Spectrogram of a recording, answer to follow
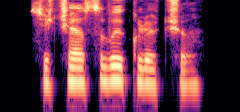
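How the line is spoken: Grumbled. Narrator (Russian): буркнул

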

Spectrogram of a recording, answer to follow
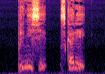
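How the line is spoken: Hoarse rasp. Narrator (Russian): хрипела гостья

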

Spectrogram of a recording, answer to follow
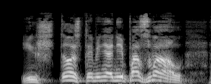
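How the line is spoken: Barked by sergeant. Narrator (Russian): рявкнул старшина

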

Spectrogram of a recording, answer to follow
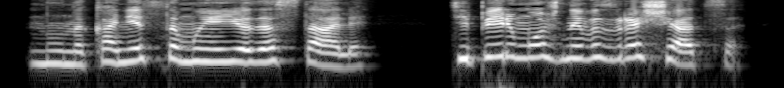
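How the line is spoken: Relieved exhale. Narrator (Russian): С облегчением выдохнул я

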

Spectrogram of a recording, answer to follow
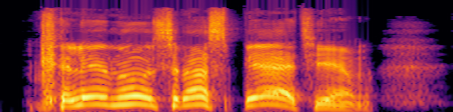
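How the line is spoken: Shout. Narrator (Russian): крикнул

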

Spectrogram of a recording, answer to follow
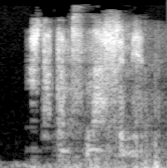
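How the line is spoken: Mumble. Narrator (Russian): пробормотал Катаока

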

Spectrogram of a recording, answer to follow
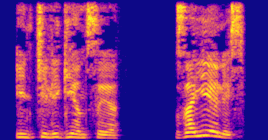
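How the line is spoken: Sudden shout. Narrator (Russian): неожиданно выкрикнул он

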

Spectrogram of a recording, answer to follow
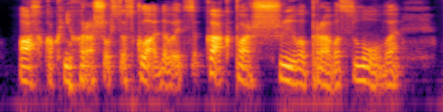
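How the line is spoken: Anxious mutter. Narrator (Russian): пробормотал тот встревоженно

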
